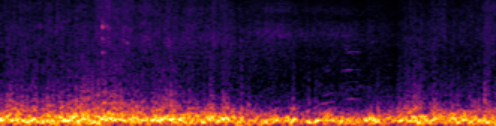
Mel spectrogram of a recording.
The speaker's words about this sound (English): Oh, big, big wind gusts. I wouldn't mind the wind as much if the sand wasn't going with the wind.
